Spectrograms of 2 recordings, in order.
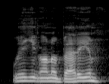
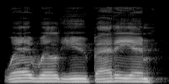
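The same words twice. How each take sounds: First: High shouted call down the landing; shouting after Tommy down the landing. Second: Slow, deliberate, loud and clear; repeating the question slowly for Tommy; more clearly. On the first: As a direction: call after him loudly. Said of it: "I shouted". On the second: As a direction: spell it out word by word. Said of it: "more clearly". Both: A narrator's reading.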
